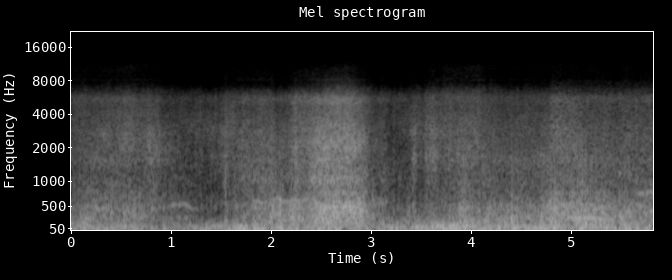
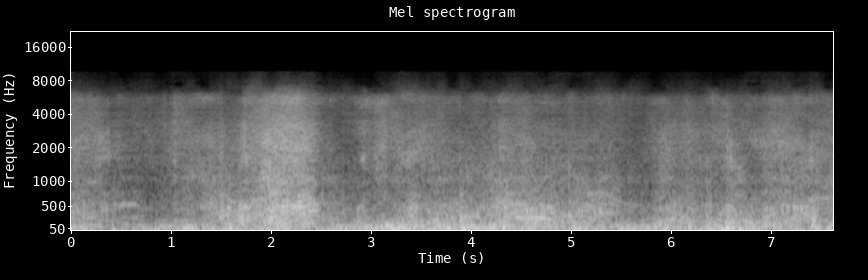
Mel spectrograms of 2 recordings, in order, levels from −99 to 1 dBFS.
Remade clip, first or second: second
